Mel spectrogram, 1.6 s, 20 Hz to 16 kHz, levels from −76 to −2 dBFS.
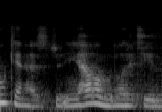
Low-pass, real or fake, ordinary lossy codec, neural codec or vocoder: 7.2 kHz; fake; AAC, 96 kbps; codec, 16 kHz, 0.8 kbps, ZipCodec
